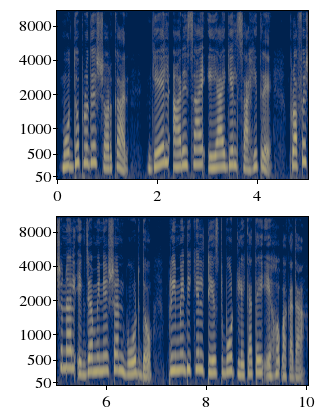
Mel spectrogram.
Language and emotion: Santali, neutral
